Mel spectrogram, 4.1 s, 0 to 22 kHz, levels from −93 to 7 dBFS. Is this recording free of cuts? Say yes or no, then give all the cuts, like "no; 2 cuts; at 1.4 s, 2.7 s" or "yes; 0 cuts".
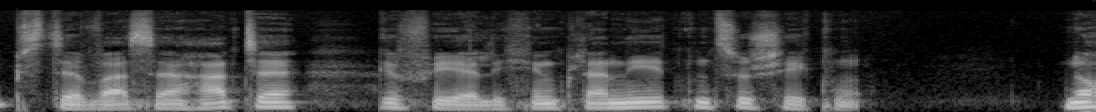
no; 1 cut; at 1.4 s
